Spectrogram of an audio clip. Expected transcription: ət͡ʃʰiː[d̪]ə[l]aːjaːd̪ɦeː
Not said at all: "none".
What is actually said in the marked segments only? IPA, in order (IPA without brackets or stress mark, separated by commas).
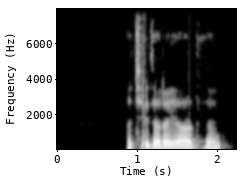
t̪, ɾ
